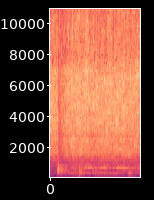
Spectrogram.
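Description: Onion softening in a cast iron pan, a steady close sizzle with a few light scrapes from a wooden spatula and a faint tonal whine running underneath.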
